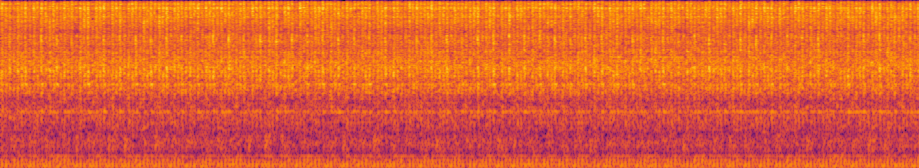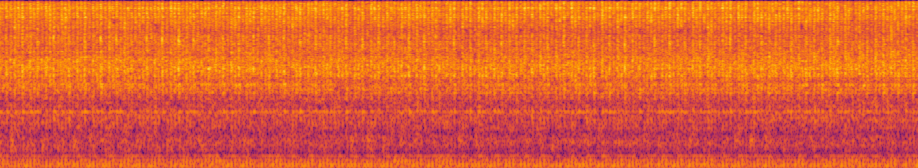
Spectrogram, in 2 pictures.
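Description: Steady idle with a light, uneven ticking knock over the engine note throughout; some internal knock at idle, source not pinned down. Cause suspected, not confirmed.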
